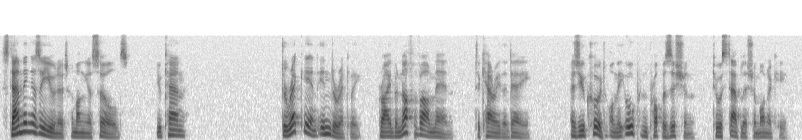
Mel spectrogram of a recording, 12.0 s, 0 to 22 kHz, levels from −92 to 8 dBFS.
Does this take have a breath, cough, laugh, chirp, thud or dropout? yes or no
no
